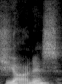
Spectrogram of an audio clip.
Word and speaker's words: Giannis: Want you to spell it out? Giannis. I know it's Giannis, so I say Giannis.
